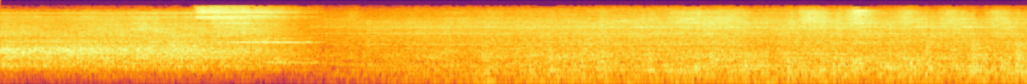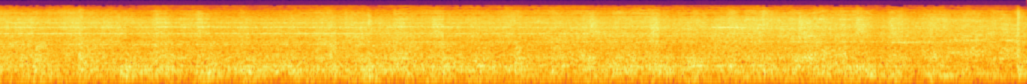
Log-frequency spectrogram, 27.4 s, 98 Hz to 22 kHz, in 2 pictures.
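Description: Merseyrail Class 777 electric trains moving through an underground station. The sound is a steady rumble with thin, high, squealing tones from the wheels. About four seconds in it drops away at a cut, then builds again as another train runs along the platform.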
